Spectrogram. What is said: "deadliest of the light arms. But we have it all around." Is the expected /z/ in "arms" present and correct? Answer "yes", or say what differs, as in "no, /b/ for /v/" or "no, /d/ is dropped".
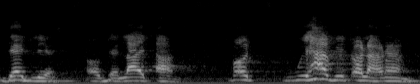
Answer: no, /z/ is dropped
